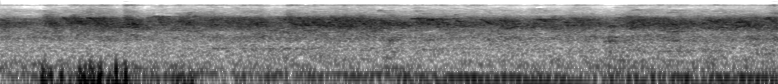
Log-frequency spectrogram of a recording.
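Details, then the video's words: Dense twittering from hundreds of sparrows in a tree, a bright continuous chorus of chirps with a brief low rumble at the very start. "chirping of hundreds of sparrows in the tree"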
